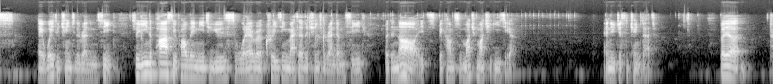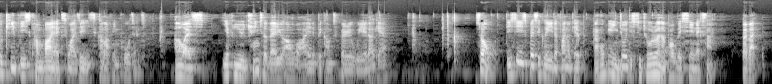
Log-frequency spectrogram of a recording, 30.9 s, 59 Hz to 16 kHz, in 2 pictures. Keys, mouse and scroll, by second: 6.3-22.0 drag, 24.4-27.5 drag, 28.6 click, 29.4-30.9 scroll down 1.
